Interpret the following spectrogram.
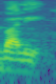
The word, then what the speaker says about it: Bali: actually fights directly with Bali and okay Bali or valali whichever way you call it two ways pronounce it V or Bali uh sugriva's elder brother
